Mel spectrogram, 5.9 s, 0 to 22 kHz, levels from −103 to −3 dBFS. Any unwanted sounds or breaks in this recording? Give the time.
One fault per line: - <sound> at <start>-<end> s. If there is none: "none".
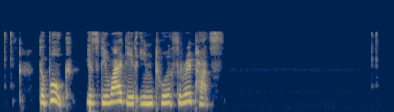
none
